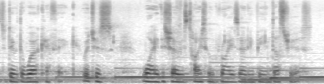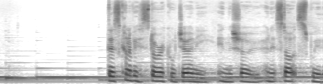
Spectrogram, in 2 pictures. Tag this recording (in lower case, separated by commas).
harp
